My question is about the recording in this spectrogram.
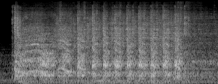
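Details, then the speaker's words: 1969 Plymouth Road Runner parked for decades: starter cranks in quick even pulses about two seconds, never catches; ignition module suspected, it ran after its ground was cleaned. "She is not. No. No. All right. No dice."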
